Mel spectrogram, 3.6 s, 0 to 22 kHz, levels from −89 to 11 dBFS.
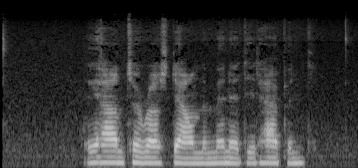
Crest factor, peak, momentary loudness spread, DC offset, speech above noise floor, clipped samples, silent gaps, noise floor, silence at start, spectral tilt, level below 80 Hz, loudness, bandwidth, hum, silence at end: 18 dB; 0 dBFS; 10 LU; under 0.1%; 35 dB; under 0.1%; none; -50 dBFS; 0.85 s; -7 dB/octave; -52 dBFS; -17 LUFS; 13 kHz; none; 0.55 s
